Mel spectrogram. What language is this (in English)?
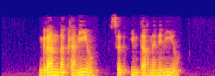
Esperanto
